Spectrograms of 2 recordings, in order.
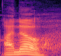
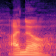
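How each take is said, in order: Both takes have the same delivery.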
